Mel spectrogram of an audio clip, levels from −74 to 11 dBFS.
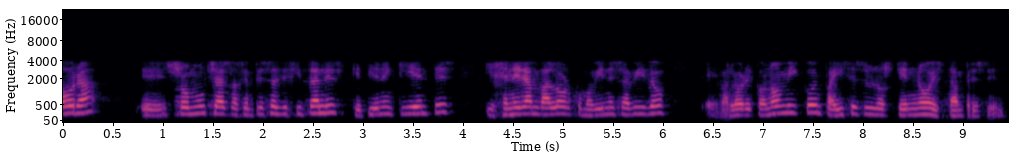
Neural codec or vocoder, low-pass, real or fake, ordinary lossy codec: codec, 16 kHz, 2 kbps, X-Codec, WavLM features, trained on Multilingual LibriSpeech; 7.2 kHz; fake; AAC, 16 kbps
